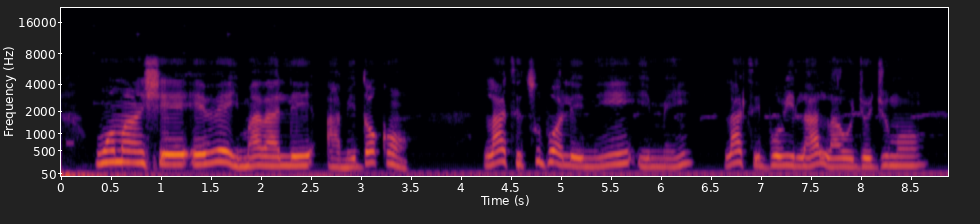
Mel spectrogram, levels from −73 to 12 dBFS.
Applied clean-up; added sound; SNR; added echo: none; Engine starting; 17 dB; none.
